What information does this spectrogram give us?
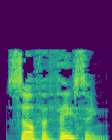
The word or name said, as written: self-effacing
